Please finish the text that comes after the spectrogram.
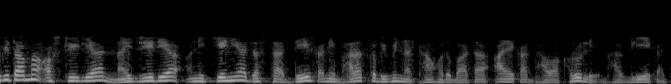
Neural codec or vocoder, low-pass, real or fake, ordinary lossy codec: none; 3.6 kHz; real; none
